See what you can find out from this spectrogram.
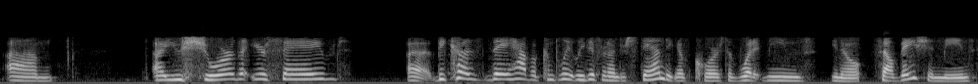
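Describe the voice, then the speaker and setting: A woman's voice: medium pitch, dry recording. Woman speaking over a tinny phone line. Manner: earnest, reflective, self-correcting. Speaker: guest. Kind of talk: personal testimony in conversation.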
